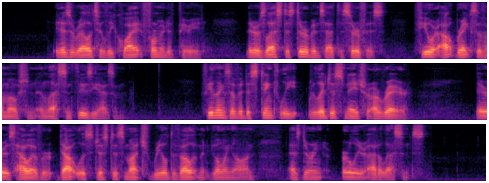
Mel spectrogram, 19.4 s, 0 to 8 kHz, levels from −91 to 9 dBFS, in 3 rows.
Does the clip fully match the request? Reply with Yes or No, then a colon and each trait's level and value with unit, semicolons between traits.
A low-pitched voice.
Yes: low, 110 Hz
